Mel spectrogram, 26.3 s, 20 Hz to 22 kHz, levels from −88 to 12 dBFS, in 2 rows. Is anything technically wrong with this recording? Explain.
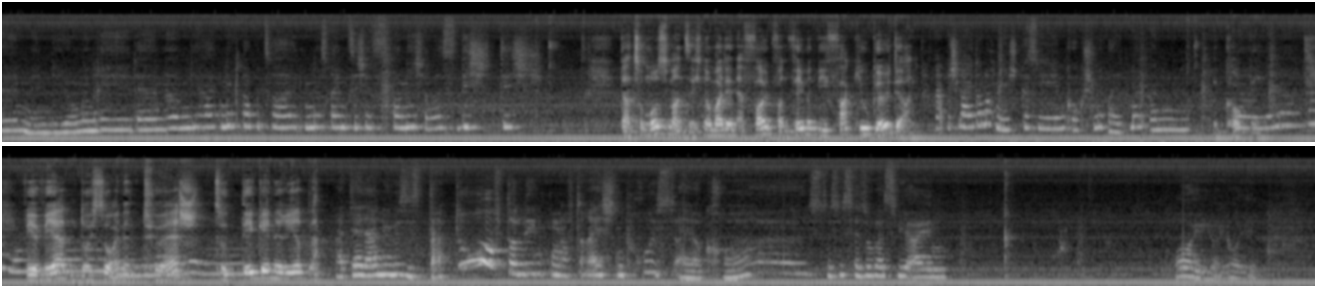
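Yes. A time-stretched section runs from 7.27 to 12.03 s, where the audio plays about 1.35 times faster while its pitch stays the same. Software likely squeezed that stretch to fit a length by dropping short pieces, so it sounds rushed.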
